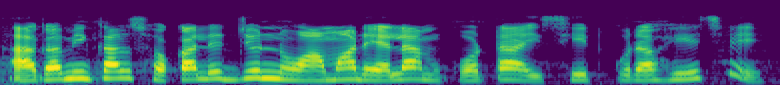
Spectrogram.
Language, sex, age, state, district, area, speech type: Bengali, female, 30-45, West Bengal, Paschim Medinipur, rural, read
